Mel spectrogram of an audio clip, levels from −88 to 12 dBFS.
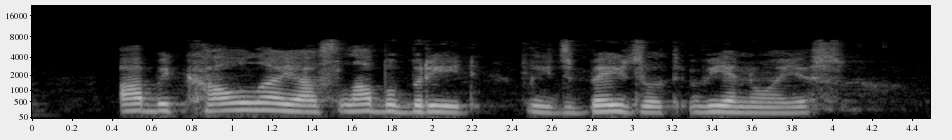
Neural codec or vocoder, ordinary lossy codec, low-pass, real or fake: none; Opus, 64 kbps; 7.2 kHz; real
